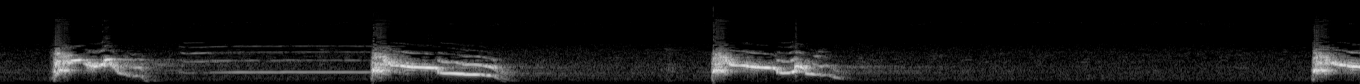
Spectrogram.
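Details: Jack Russell Terrier Cato bids the foxhounds farewell after hunting at Quail Roost, giving three separate wavering howls, each dipping in pitch, spaced roughly three seconds apart, with a steady held tone sounding between the first two.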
